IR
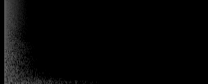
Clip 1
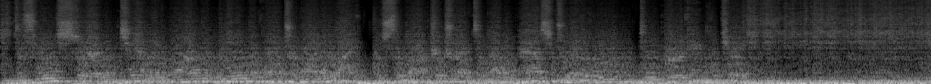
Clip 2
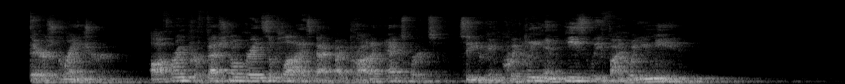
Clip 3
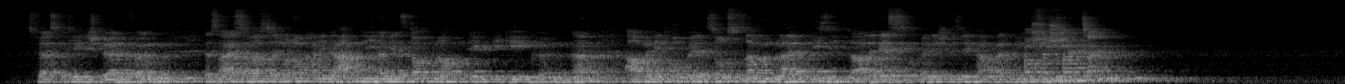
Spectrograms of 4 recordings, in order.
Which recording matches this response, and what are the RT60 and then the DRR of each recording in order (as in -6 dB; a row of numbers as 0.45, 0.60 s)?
2; 0.50 s, not exponential, 1.7 s; -7.0, -7.0, -8.0 dB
